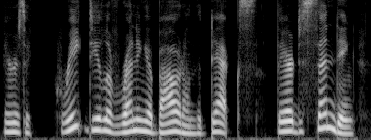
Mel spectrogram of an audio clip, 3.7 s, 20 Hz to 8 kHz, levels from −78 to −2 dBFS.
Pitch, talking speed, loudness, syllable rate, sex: 200 Hz, 210 wpm, -17 LUFS, 6.3 syllables/s, female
